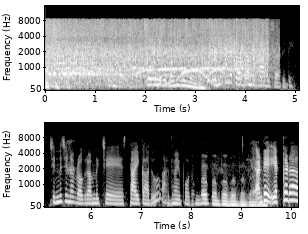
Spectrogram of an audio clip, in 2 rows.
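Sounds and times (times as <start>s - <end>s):
audience applause for a song: 0.0s - 4.7s
speech: 4.3s - 10.1s.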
